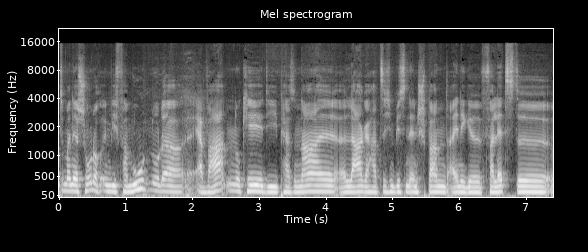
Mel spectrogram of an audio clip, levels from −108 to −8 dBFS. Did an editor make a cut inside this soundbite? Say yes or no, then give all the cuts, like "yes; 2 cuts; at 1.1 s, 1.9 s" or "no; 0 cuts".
no; 0 cuts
